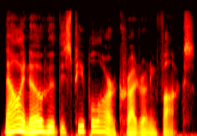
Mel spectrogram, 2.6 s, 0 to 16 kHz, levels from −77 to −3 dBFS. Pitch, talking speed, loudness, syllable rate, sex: 120 Hz, 230 wpm, -19 LUFS, 5.6 syllables/s, male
